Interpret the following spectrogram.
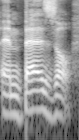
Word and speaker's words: embezzle: one embezzle to embezzle this verb has three syllables and the stress is on that second syllable embezzle embezzle and what it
